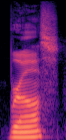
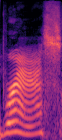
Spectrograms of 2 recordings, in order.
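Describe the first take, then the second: First: It is said in the speaker's own British accent. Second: It is said in an exaggerated American accent. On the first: "I say brass" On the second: "a really bad American version of"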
